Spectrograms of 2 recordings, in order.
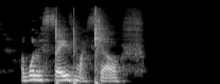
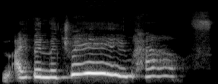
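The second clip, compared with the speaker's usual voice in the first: dreamy; 13 semitones higher, much slower than usual. Pretend. Dreamy mock of her own style.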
